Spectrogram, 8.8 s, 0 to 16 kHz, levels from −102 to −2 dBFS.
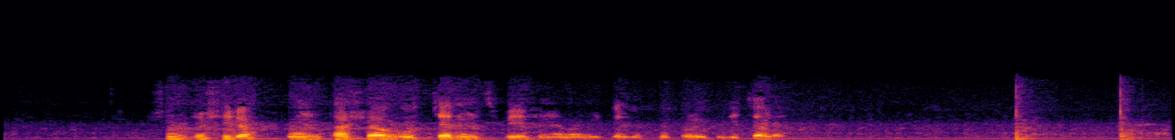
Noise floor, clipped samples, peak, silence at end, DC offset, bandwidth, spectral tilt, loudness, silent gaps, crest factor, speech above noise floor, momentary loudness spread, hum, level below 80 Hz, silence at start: -63 dBFS; under 0.1%; -2 dBFS; 0.3 s; under 0.1%; 6 kHz; -9.5 dB/octave; -22 LUFS; none; 22 dB; 42 dB; 21 LU; none; -62 dBFS; 1.25 s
